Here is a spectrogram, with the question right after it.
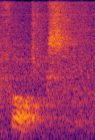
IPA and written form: fɔːks (forks)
